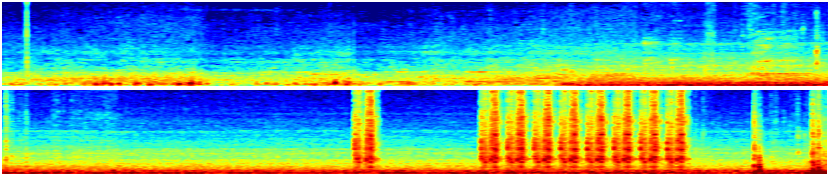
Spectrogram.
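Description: Street traffic noise, then near the end a rapid burst of camera shutter clicks, about eight a second for just over a second.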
